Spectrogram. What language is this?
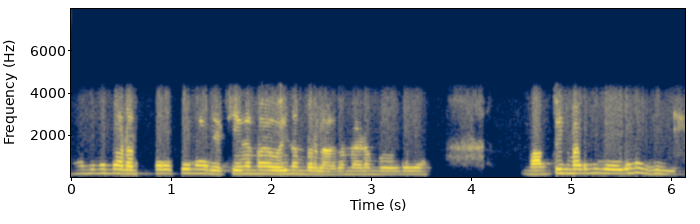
Punjabi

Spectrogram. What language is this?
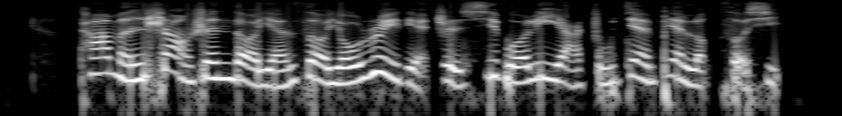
Chinese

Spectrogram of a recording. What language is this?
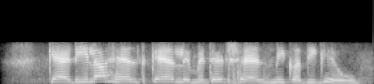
Marathi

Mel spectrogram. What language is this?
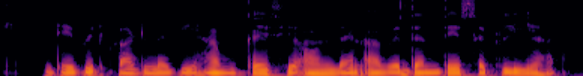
Magahi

